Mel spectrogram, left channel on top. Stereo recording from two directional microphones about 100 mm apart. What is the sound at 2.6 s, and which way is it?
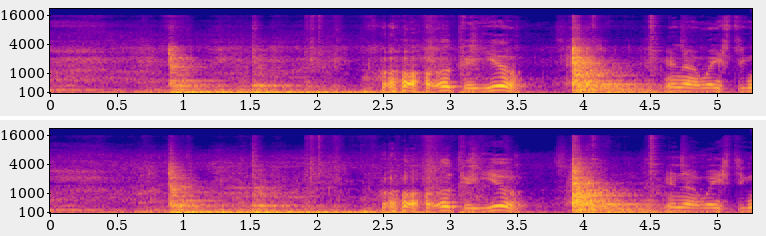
Speech, 15° left (ahead or behind).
